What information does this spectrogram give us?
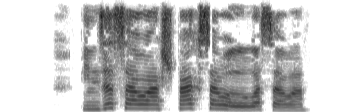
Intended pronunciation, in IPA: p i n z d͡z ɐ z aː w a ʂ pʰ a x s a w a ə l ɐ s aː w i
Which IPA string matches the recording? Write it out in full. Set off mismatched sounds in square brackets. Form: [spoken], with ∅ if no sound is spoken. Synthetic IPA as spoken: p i n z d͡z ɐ [s] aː w a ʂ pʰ a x s a w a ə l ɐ s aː w [a]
